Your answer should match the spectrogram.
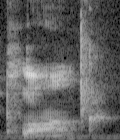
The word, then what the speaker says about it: Planck: is known as the planck einstein constant sometimes you hear people pronounce it plonk which is probably more appropriate but i'm just not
